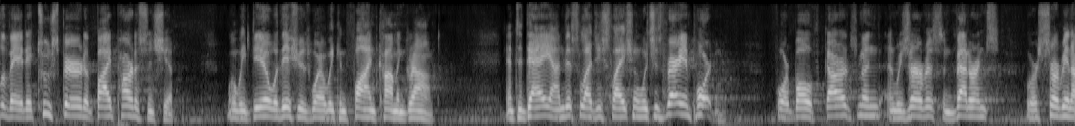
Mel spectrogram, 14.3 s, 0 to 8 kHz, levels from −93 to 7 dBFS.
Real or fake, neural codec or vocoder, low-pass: fake; codec, 16 kHz, 4 kbps, X-Codec, HuBERT features, trained on general audio; 7.2 kHz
